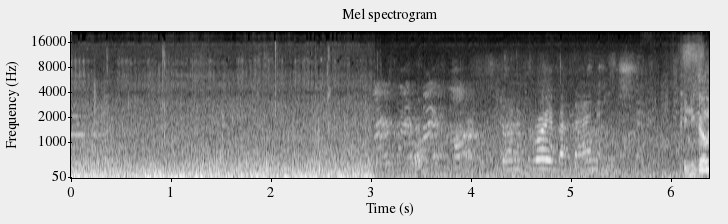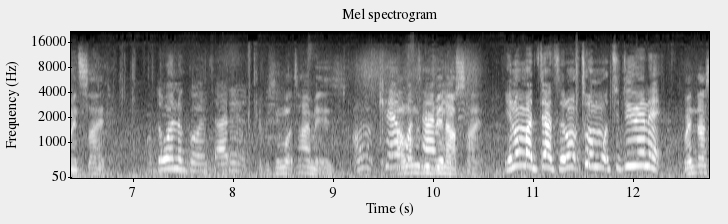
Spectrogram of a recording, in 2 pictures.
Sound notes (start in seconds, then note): 3.0 all chattering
